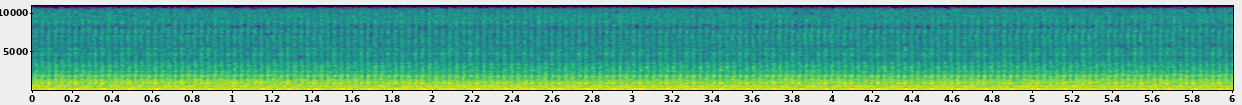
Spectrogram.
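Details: Skoda Octavia 1.9 TDI PD, microphone in battery box while driving: steady diesel drone with a light, fairly even tick about 220 a minute on top, mainly when accelerating; ticking chirp, cause not pinned down.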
